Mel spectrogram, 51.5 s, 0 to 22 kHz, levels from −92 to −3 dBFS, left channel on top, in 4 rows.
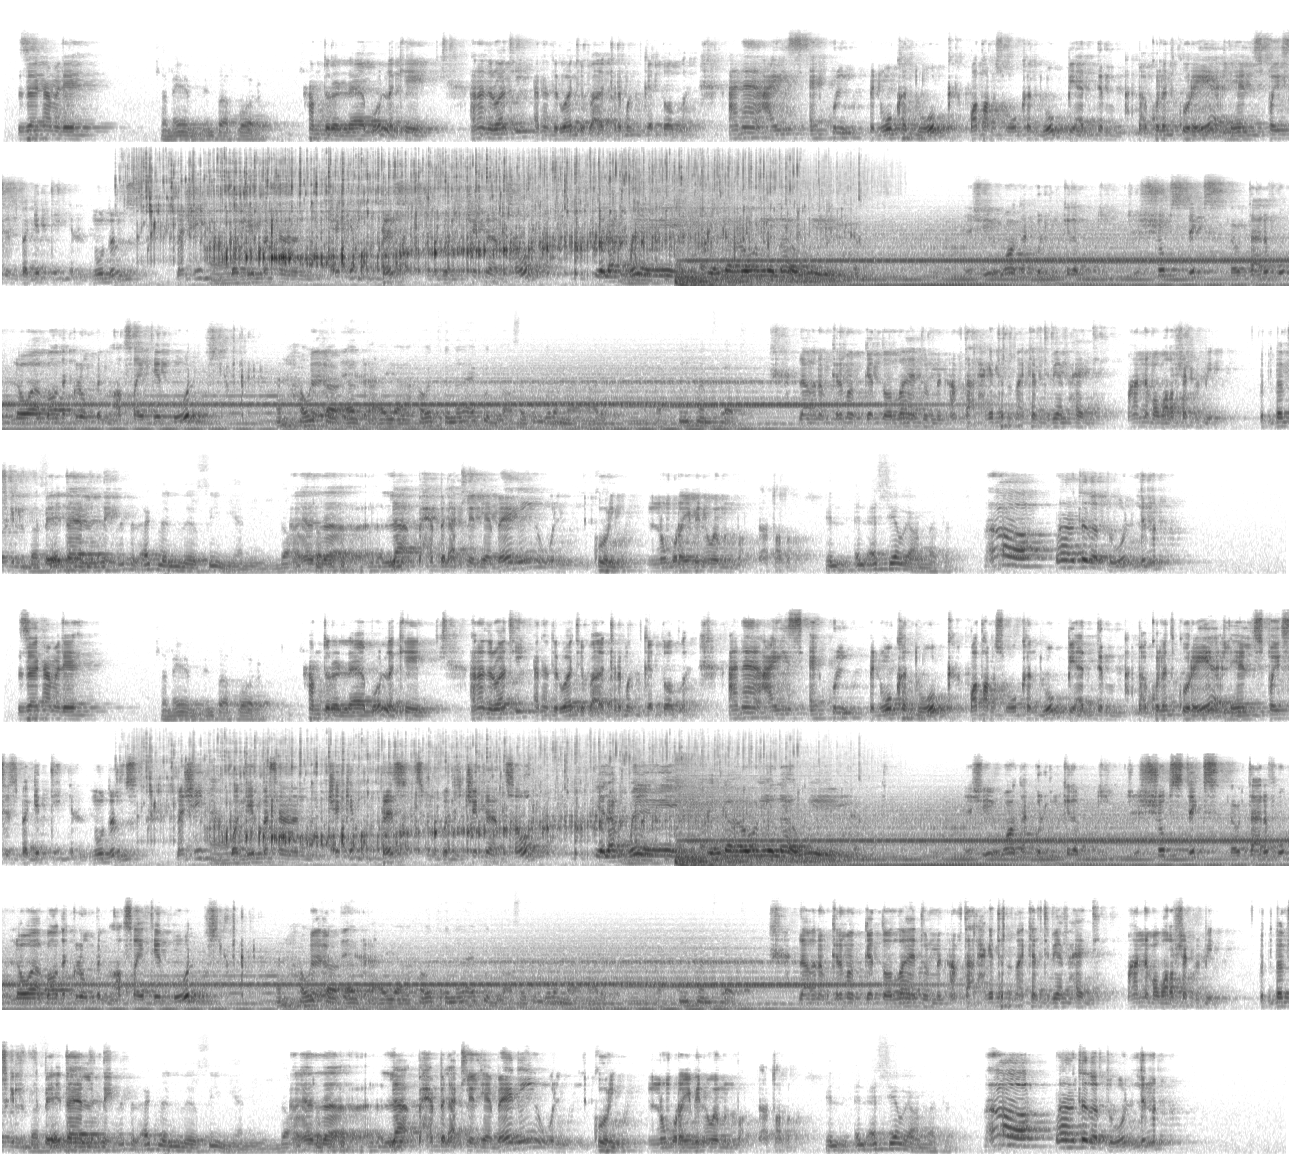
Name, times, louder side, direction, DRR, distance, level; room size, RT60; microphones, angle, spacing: voice 1, 0.2-0.8 3.0-18.2 18.8-21.5 22.5-28.0 28.8-29.0 33.4-36.6 37.0-37.8 38.4-39.7 41.5-44.8 45.1-46.4 48.4-50.1, right 3 dB, 80° right, 4 dB, 4.3 m, -35 dB
voice 2, 1.6-2.6 14.9-15.2 19.0-19.3 19.6-20.1 21.4-21.6 28.5-31.9 32.1-33.2 38.8-42.6 46.8-48.1, equal, 5° left, 4 dB, 1.9 m, -40 dB
Trickle dribble / Fill (with liquid), 14.0-21.5, left 5 dB, 30° left, 1.1 m, -35 dB
sound 1, 19.6-35.7, equal, 20° right, 1.5 m, -38 dB
28.5 x 17.0 x 8.9 m, 0.80 s
head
